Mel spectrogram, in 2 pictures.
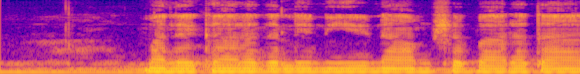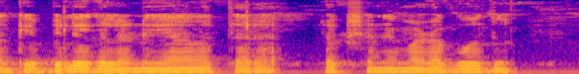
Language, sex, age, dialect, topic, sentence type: Kannada, male, 36-40, Coastal/Dakshin, agriculture, question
